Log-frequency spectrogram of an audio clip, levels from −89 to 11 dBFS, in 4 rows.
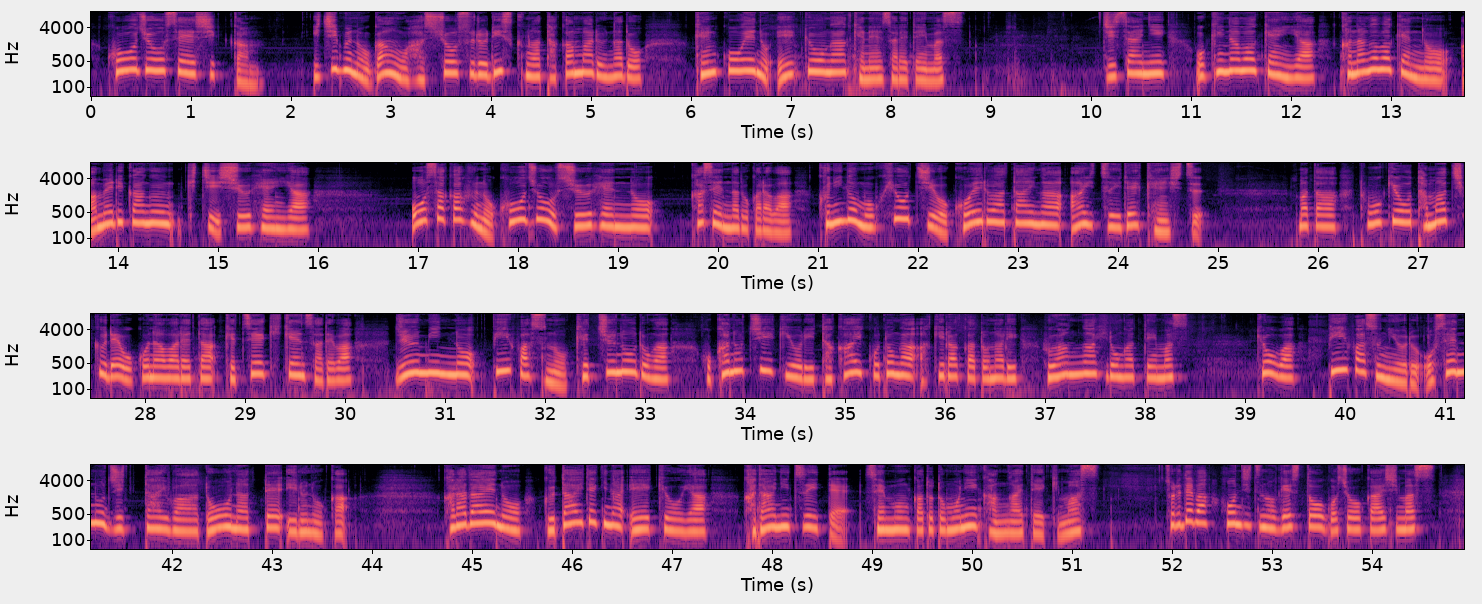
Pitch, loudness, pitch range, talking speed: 225 Hz, -18 LUFS, 195-265 Hz, 245 characters per minute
